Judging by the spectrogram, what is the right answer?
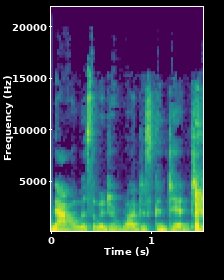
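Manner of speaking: stiff, rattled-off delivery. Imitating Laurence Olivier as Richard the Third: Laurence Olivier impression. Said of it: "so I could do my impression".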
